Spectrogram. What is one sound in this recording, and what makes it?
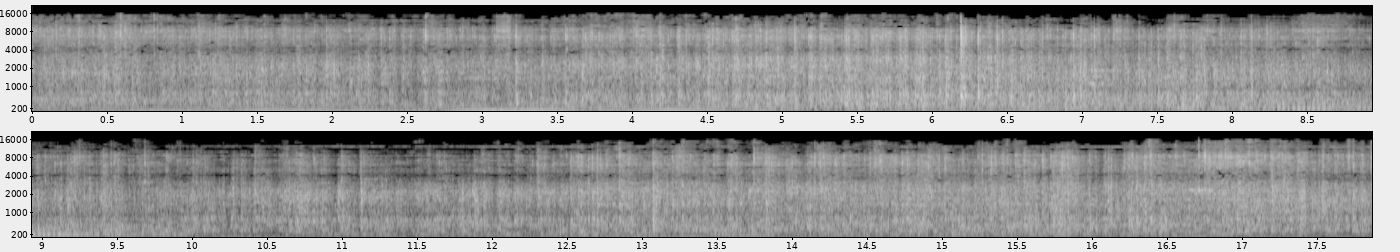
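Plastic toy truck wheels roll and rattle over gravel and concrete.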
